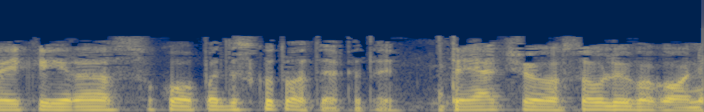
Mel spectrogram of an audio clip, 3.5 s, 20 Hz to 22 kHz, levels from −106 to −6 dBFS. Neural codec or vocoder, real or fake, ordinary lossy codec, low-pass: none; real; MP3, 24 kbps; 7.2 kHz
